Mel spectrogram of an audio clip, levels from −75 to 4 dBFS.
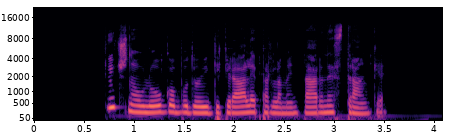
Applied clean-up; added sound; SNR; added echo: neural mask model DeepFilterNet 3.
